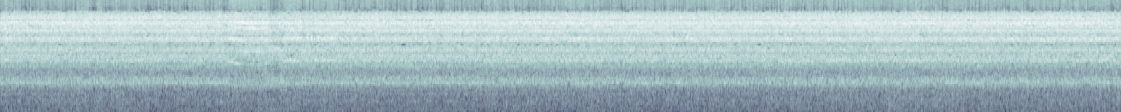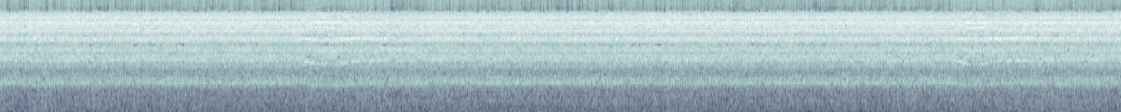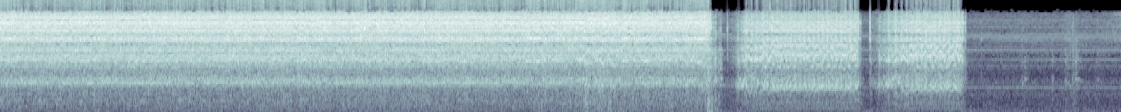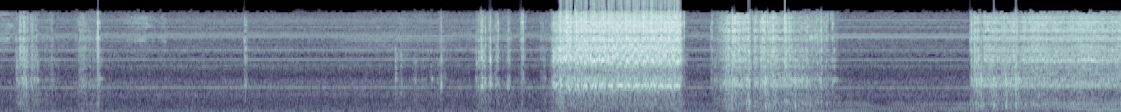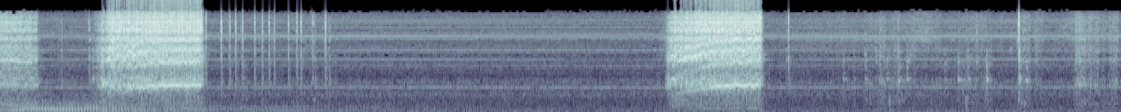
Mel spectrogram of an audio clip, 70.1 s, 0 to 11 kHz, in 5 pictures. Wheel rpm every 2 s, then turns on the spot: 230, 230, 230, 240, 230, 230, 230, 230, 230, 230, 230, 230, 230, 230, 230, 230, 230, 230, 150, 80, 20, 10, 0, 0, 40, 60, 10, 40, 40, 40, 0, 0, 50, 10, 10.
none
